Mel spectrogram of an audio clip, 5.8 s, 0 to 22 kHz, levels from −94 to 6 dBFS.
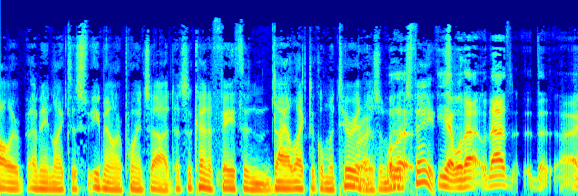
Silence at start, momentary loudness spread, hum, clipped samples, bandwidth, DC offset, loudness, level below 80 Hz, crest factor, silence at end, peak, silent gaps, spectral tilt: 0 s; 7 LU; none; under 0.1%; 14.5 kHz; under 0.1%; -18 LUFS; -38 dBFS; 16 dB; 0 s; -2 dBFS; none; -6.5 dB/octave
